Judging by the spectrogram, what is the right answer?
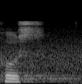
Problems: none marked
